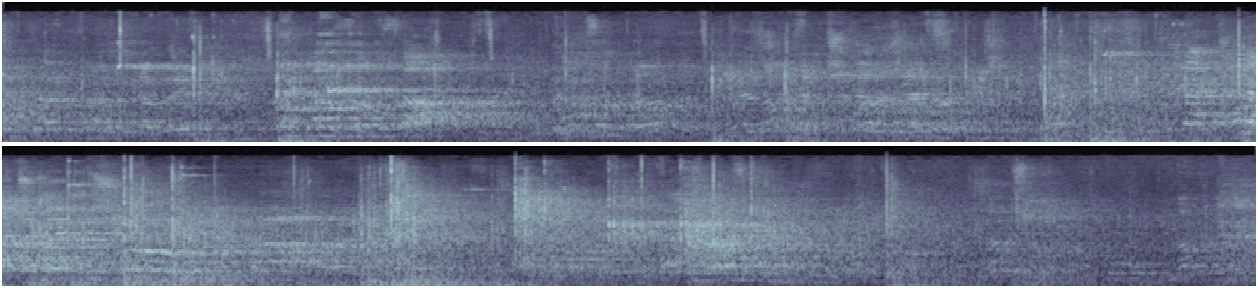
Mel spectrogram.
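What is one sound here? Shoes squeak and thud on a wooden floor in a large echoing hall.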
